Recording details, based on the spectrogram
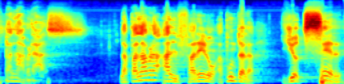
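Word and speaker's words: יוֹצֵר: la palabra alfarero apúntala yser en hebreo y gria o t s e r con acento en la e yser proviene de una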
